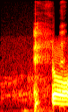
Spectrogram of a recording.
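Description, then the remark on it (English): Two quick hen vocalizations in a henhouse while someone picks up eggs: a sharp, raspy squawk followed by a louder, drawn-out cluck, over faint low background noise. “I think I hear the chickens in the background. Yeah, I'm in there picking up eggs right now.”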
